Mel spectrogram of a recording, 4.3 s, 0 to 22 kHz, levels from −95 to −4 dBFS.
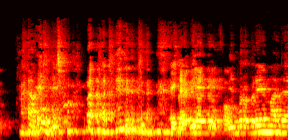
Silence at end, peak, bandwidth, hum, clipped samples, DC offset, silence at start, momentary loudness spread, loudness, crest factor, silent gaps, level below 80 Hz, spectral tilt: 0 s; -4 dBFS; 11.5 kHz; none; under 0.1%; under 0.1%; 0.3 s; 7 LU; -22 LUFS; 18 dB; none; -58 dBFS; -6.5 dB/octave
